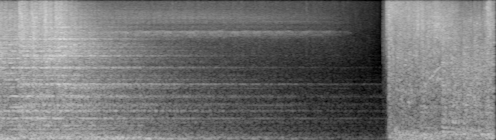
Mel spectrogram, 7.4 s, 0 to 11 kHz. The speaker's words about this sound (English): Four 400 paces away, Agon heard the explosion and whipped his head around trying to locate its source.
